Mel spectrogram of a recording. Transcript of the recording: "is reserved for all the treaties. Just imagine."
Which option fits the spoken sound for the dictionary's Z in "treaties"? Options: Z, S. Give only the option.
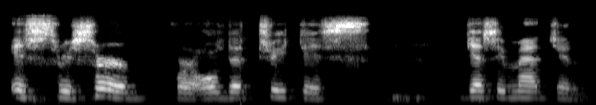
S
